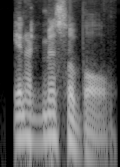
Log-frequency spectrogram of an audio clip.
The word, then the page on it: inadmissible: American English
